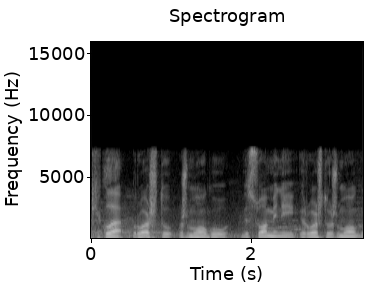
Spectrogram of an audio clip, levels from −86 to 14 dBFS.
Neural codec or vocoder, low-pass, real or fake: none; 7.2 kHz; real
